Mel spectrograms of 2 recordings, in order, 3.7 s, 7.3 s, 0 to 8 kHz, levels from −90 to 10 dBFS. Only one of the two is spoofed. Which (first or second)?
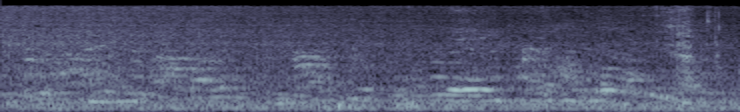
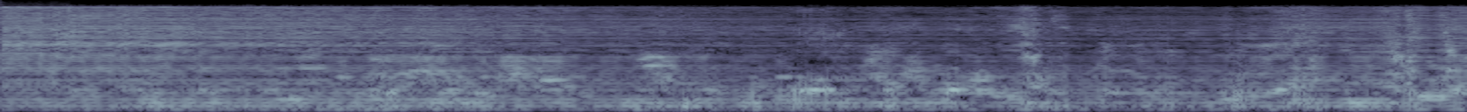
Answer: second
